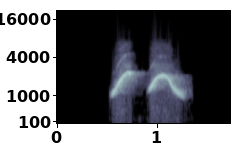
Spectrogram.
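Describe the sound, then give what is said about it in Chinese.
A soft two-note whistle given to call a small pet fox-dog, each note a short, clear tone that rises and then falls in pitch, with a tiny gap between them and no talking. “说完，王昭君轻轻的吹了一个口哨，一只拳头大小的狐狸犬立刻从围墙外面飞了进来，迅速落到了他的肩头上。”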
